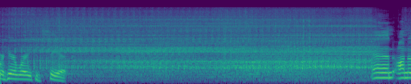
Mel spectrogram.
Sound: wood lathe chattering

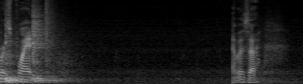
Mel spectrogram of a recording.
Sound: object clanks

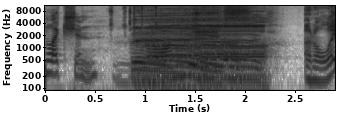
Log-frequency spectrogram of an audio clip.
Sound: all groaning

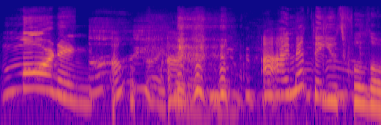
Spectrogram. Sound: chatter resumes

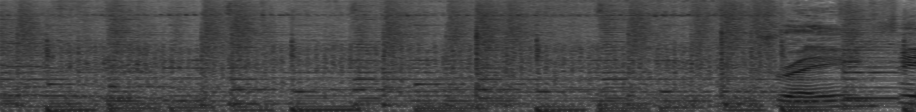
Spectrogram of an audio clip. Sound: vehicle sound: helicopter propellers

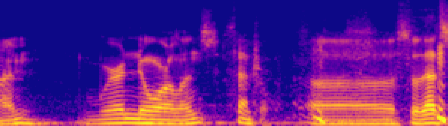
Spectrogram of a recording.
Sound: chuckles

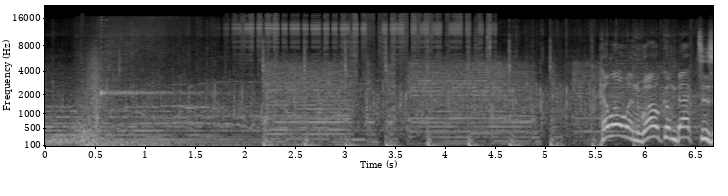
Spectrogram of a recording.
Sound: applause and cheers

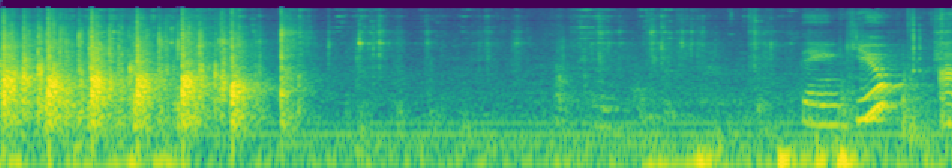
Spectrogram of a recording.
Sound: clapping

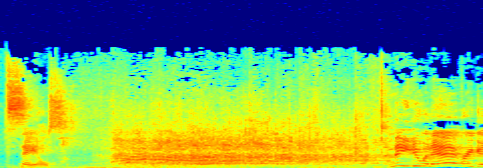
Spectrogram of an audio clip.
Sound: audience Laughing

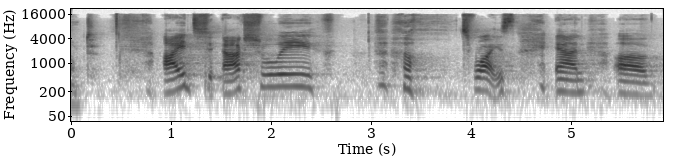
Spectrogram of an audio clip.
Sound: chuckles

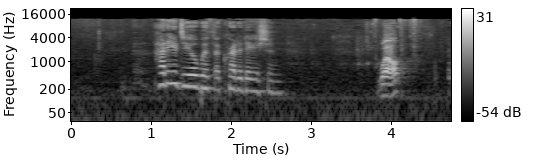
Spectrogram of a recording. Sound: voiceover

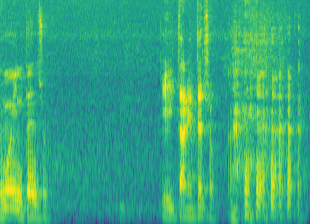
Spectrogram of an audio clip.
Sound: laughs

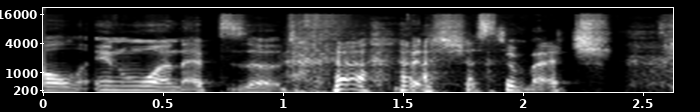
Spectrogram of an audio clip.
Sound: laughter

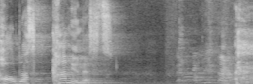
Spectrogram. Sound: laughter

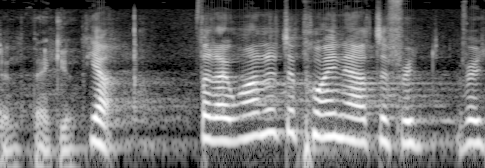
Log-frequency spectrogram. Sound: voiceover

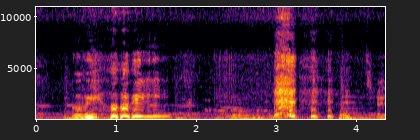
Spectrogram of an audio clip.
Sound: woman laughs

